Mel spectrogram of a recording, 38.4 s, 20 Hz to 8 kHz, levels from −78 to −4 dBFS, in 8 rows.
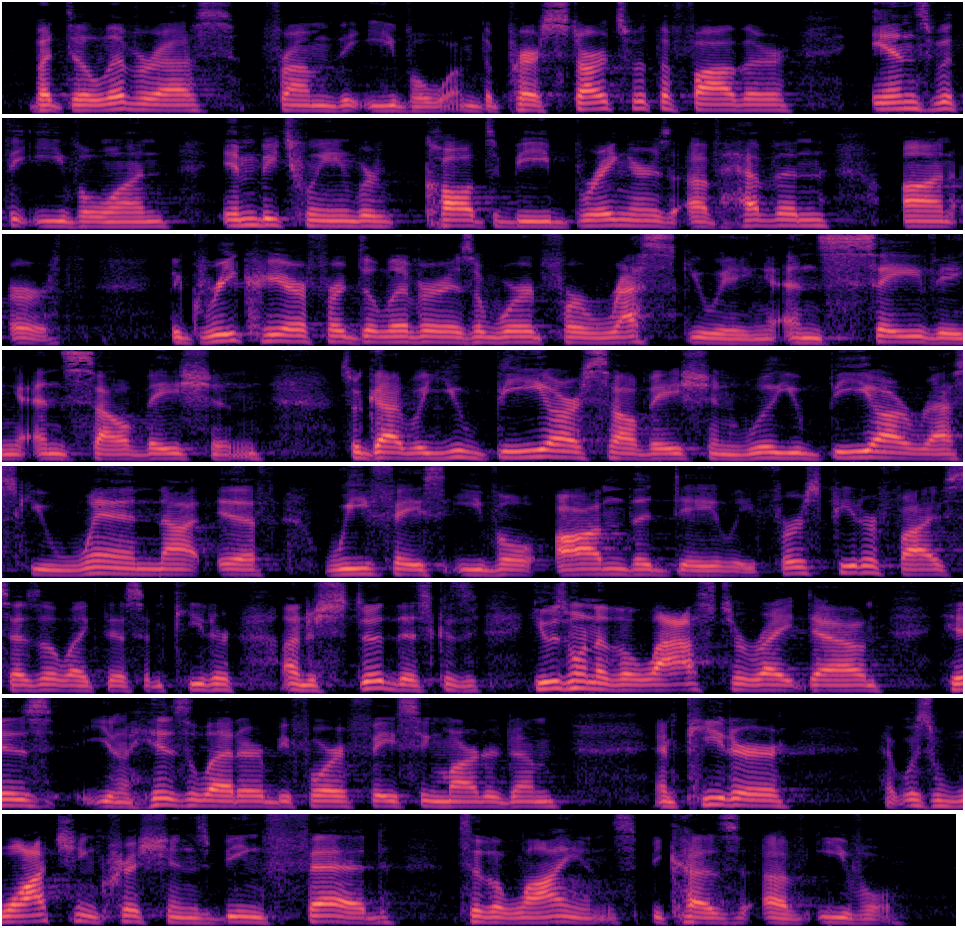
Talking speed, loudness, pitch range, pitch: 165 wpm, -31 LUFS, 130-150 Hz, 135 Hz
